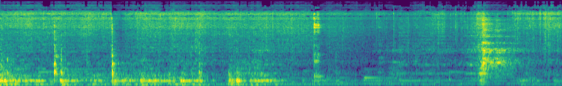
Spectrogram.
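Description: Violet cabbage thoran with grated coconut stirred in a pan, the spoon scraping and knocking in repeated strokes over a constant close sizzle, with nobody speaking.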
